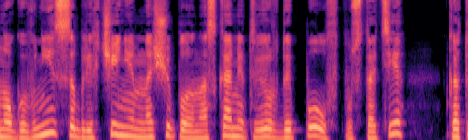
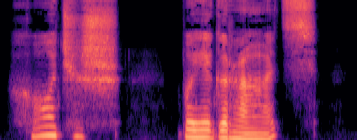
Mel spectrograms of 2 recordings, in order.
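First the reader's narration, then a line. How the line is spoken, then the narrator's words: Soft, enveloping tone. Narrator (Russian): Мягким, почти обволакивающим тоном произнес он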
